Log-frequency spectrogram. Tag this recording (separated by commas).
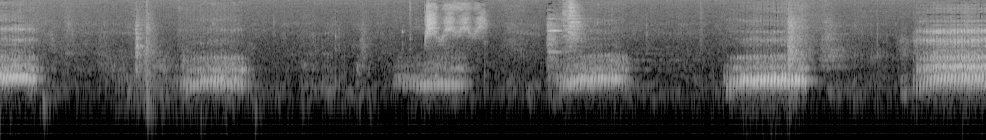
pets, Caterwaul, cat purring, Cat, Animal, Purr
